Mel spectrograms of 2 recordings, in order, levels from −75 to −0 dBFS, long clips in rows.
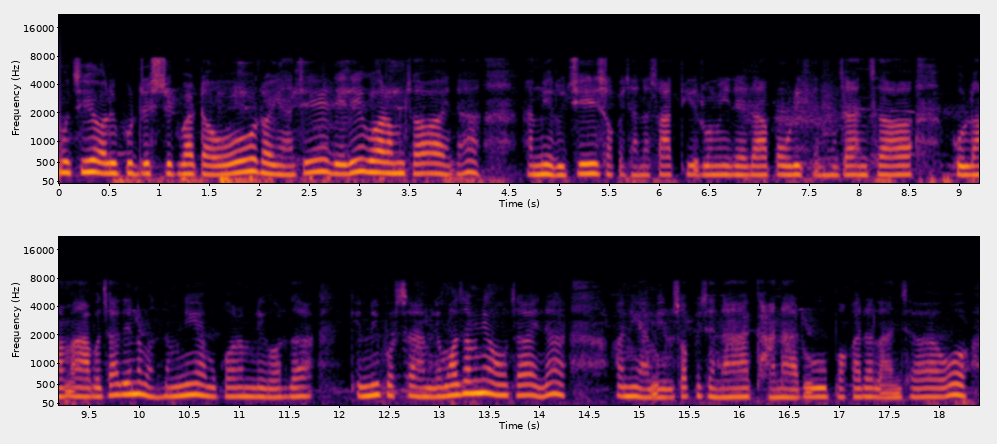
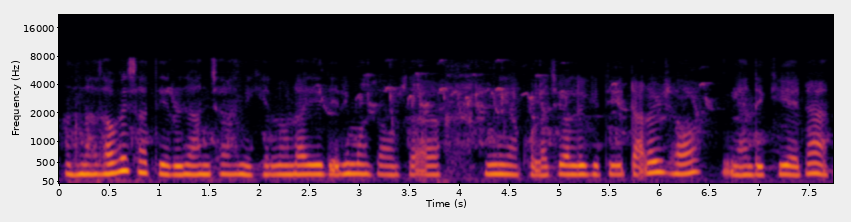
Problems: constant background noise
